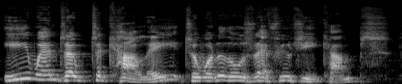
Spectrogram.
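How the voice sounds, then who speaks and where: Forceful, slow-talking Welsh man. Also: a little high, big pitch swings. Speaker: podcast host. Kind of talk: comic political monologue.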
